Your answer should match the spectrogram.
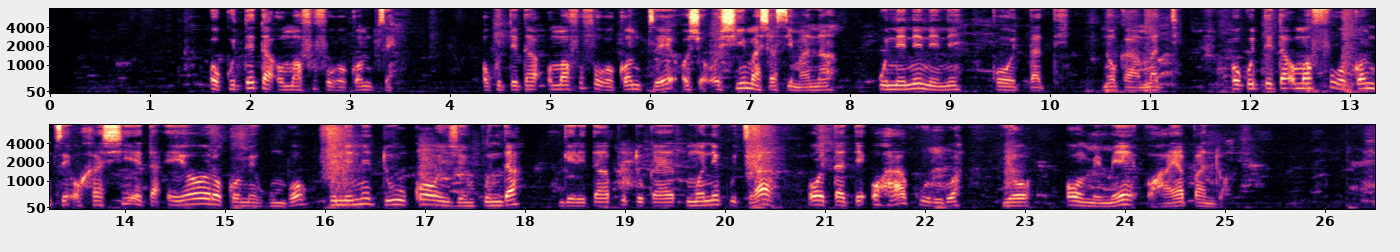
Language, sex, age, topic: Oshiwambo, male, 25-35, finance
